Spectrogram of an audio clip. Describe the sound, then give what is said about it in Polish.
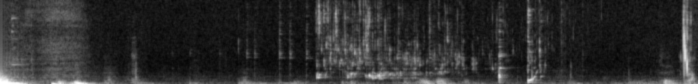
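Water trickles and splashes into a glass in a studio for a second or so, fairly quiet, followed by a few sharp clinks and taps as the glass is handled. “Mogę cię trochę wody poprosić?”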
